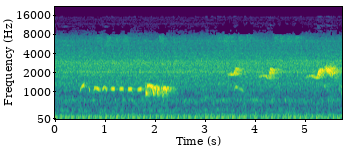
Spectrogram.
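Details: Local zebra doves in daily song: a run of short, evenly spaced beaded coos that end in a longer trilled phrase, followed by a few higher chirps. A constant low mechanical hum runs underneath.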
